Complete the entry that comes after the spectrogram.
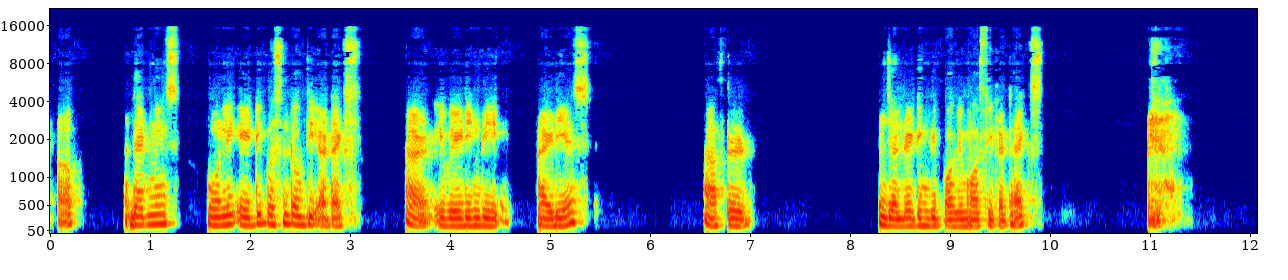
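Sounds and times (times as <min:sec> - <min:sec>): person clearing throat: 0:11.0 - 0:11.5.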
